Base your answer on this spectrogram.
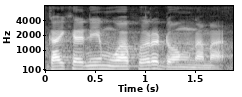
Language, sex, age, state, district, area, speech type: Bodo, male, 30-45, Assam, Kokrajhar, rural, read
